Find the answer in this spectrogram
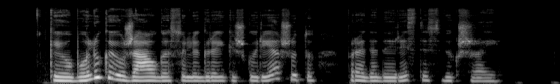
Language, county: Lithuanian, Utena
